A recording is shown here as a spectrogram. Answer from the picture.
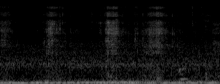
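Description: A few faint rustles over a steady low rumble.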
